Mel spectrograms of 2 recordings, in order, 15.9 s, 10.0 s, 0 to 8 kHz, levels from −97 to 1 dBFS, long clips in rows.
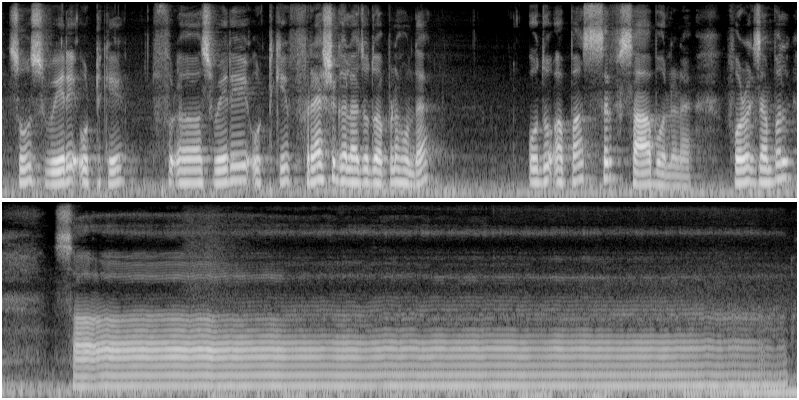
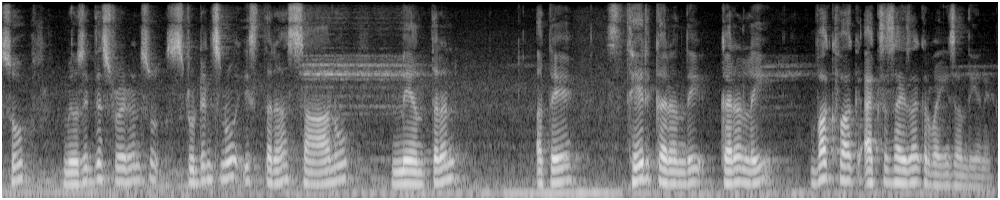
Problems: none marked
